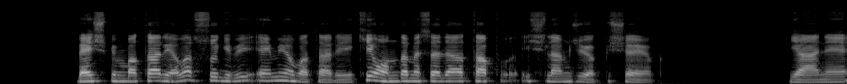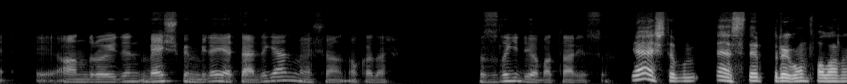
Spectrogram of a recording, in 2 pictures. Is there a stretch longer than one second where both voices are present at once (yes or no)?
no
